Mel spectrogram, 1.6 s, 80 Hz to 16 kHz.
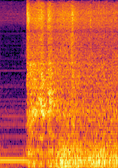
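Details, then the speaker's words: Land Rover Discovery 2 starter motor (Nippon Denso) with worn solenoid contacts: often just one click then silence, but here after a quiet pause the engine catches and runs steadily; hit-and-miss starting. "Many a Land Rover owner's heart must have missed a beat when they first heard this sound. Just one click and then a long, ominous, eerie silence. Occasionally it will start, but it is very much a hit and miss affair."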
